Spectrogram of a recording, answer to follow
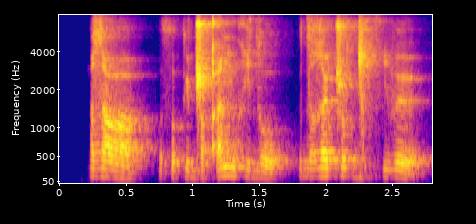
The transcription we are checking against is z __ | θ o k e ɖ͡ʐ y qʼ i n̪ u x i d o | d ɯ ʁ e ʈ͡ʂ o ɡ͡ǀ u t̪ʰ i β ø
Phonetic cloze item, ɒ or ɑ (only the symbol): ɑ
